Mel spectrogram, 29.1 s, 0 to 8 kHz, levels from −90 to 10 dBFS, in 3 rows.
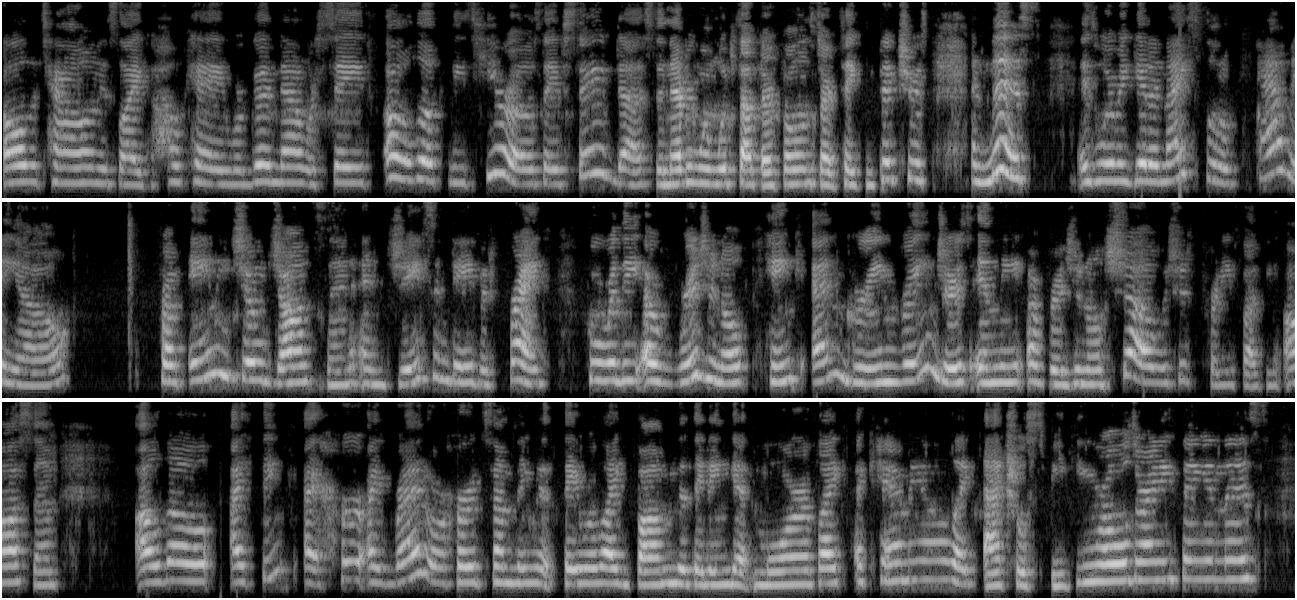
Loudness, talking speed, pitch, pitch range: -19 LUFS, 195 wpm, 245 Hz, 220-270 Hz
